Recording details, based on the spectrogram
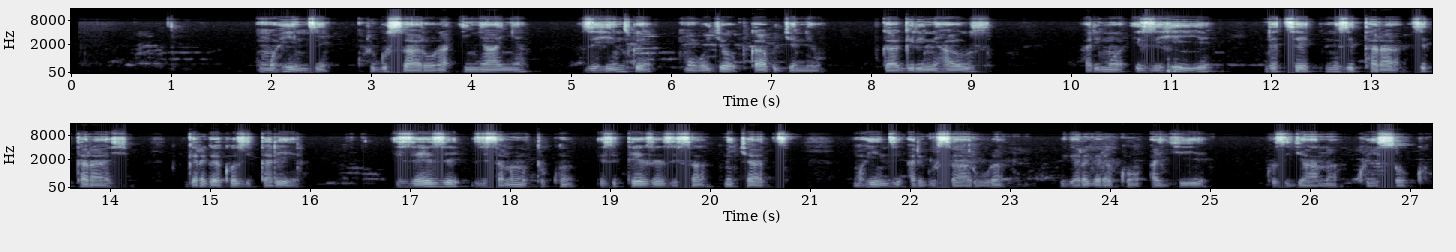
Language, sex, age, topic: Kinyarwanda, male, 18-24, agriculture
